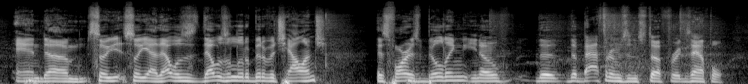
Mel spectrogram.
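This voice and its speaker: Over music in the background, a man with a slight West Texas accent talks fairly quickly at a fairly high pitch, his loudness very even and his intonation fairly even. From West Texas (Midland). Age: 50s. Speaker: pickleball facility owner. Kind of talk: interview. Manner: halting, many repeated words.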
